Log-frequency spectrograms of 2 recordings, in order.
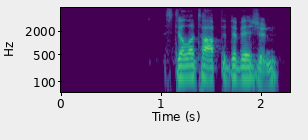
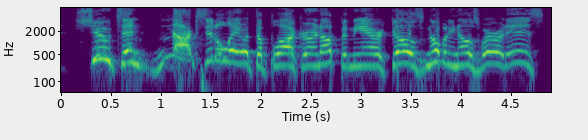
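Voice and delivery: higher, urgent hockey call; excited play-by-play; 10 semitones higher than usual. Real, not acted. Announcer calling chaos in front of the net, excited. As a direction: call the scramble in front, rising.

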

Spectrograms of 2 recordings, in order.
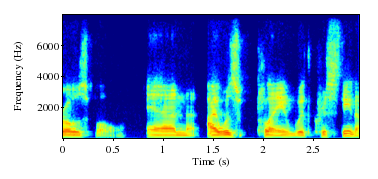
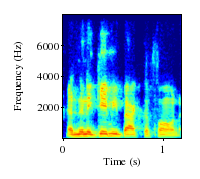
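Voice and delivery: ordinary talk, nothing marked

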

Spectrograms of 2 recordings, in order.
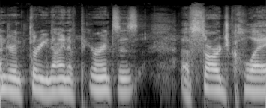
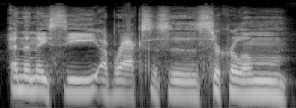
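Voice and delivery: ordinary delivery

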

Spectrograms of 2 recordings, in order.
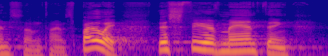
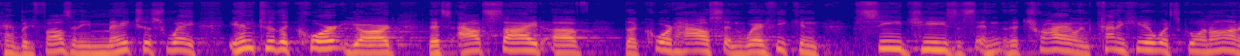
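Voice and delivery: ordinary talk, nothing marked

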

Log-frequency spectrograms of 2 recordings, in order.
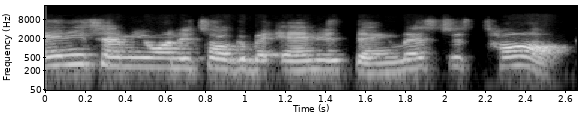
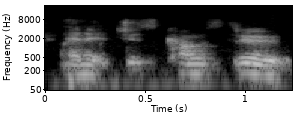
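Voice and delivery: usual speaking voice

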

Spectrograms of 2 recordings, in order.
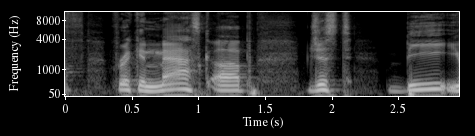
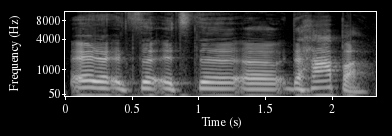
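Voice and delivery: high-pitched, hammed-up Boston accent; attempted Boston accent; 5 semitones higher than usual. Joker attempts Boston catchphrases for guests, bad Boston accent. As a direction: fumble through a badly faked Boston accent. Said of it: "I can't do an accent".

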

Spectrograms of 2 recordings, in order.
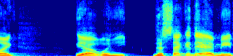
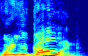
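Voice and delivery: put-on high, wheedling old man voice; high-pitched old neighbor impression; 13 semitones higher than usual. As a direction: imitate an old man asking sweetly, way up high. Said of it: "He's like".

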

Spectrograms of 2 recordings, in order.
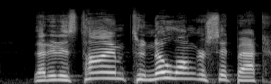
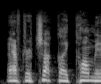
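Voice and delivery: ordinary delivery

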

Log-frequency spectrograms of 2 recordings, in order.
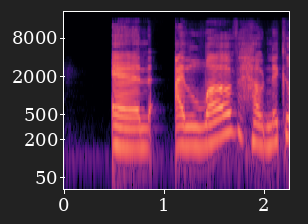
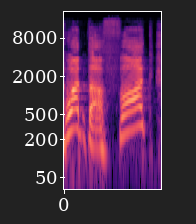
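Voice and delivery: mock shocked; 7 semitones higher, 4 dB louder, slower than usual. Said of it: "you're like".

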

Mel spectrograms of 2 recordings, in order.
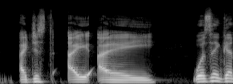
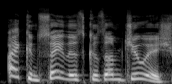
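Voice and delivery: much higher, put-on voice; mock disclaimer; 13 semitones higher than usual. Comic mimics having to justify a joke, high mock disclaimer. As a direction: imitate someone excusing a joke in advance.

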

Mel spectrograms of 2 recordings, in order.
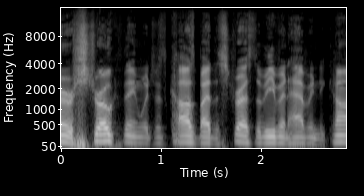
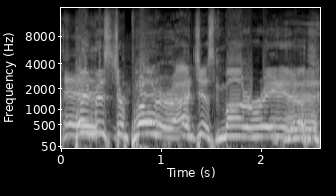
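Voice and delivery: high, loud, gleeful taunting; mocking taunt; 13 semitones higher, 7 dB louder than usual. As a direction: jeer at him, high and loud. Mock taunting Mister Potter.

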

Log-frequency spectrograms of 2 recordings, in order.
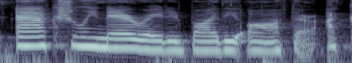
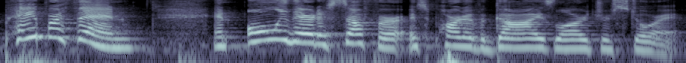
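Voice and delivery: usual speaking voice

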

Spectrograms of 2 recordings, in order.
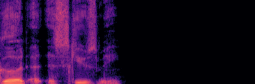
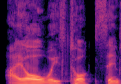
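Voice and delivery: ordinary delivery

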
